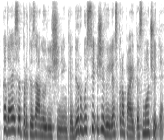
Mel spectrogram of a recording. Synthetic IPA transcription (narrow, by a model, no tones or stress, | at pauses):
kɐd̪ɐɪsɐpɐɾʲt̪ʲɪzɑːnuːɾʲiːʃʲɪnʲɪŋʲkʲɛd̪ʲɪɾbʊsʲɪʒʲɪʋʲɪlʲeːskɾopɑɪt̪ʲeːsmoːt͡ʃʲʊt̪ʲḛː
